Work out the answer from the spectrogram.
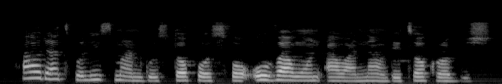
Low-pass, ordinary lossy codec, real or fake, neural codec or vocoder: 7.2 kHz; none; real; none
